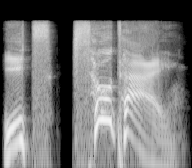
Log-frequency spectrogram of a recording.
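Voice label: vox trs Japanese; Mitra; kingsraid; jp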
